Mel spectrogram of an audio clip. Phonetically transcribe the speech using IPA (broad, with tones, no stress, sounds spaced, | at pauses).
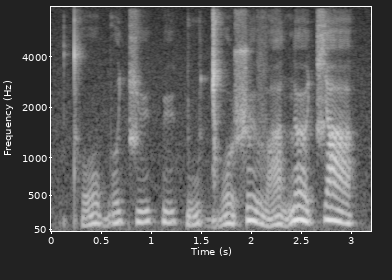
tʰ o˩˧˩ b ʊ˧˥ t͡ɕ y˧˥ k͡p y˧˥ k͡p u˩˧˩ ɡ͡ǀ o˩˧˩ ʂ ʏ˥˧ v a˩˧˩ n œ˥˧ t͡ɕ a˥˧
